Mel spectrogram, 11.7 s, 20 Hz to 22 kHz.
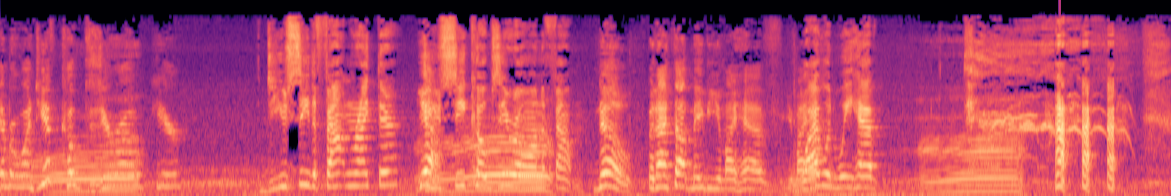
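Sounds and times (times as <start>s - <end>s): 
cows mooing and bellowing: 0.0s - 1.5s, 4.0s - 5.7s, 9.0s - 10.3s
speech: 0.0s - 2.0s, 2.6s - 10.0s, 10.6s - 10.9s
laughter: 9.7s - 11.4s.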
